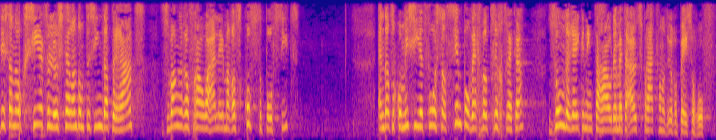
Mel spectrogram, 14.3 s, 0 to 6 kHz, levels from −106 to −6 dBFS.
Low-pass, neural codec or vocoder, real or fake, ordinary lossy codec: 5.4 kHz; none; real; MP3, 48 kbps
